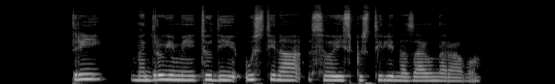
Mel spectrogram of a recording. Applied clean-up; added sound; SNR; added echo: neural mask model Resemble Enhance denoiser.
